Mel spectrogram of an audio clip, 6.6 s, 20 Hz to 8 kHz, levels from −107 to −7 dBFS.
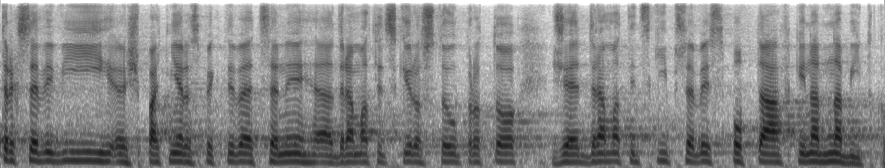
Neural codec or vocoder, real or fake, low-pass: none; real; 7.2 kHz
